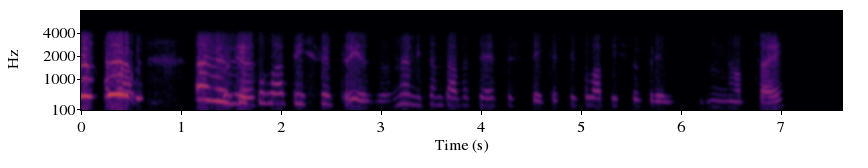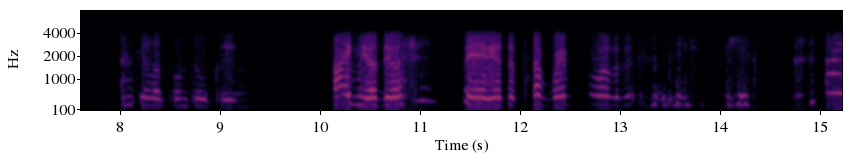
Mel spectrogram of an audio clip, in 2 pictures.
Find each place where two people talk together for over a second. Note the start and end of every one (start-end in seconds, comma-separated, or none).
none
